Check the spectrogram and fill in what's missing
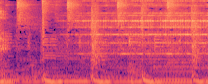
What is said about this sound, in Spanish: Suena el timbre, parte la primera clase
